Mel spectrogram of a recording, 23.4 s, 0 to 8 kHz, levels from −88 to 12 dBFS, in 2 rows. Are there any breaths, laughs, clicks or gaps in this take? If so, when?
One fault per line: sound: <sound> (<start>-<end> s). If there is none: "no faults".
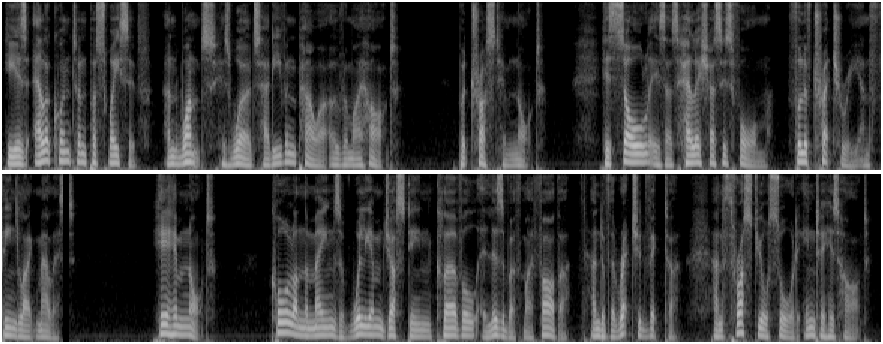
sound: dropout (12.5-12.6 s)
